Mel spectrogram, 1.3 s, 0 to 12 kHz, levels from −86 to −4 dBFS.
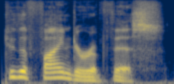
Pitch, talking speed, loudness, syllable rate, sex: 135 Hz, 230 wpm, -17 LUFS, 4.9 syllables/s, male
